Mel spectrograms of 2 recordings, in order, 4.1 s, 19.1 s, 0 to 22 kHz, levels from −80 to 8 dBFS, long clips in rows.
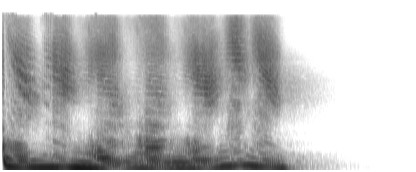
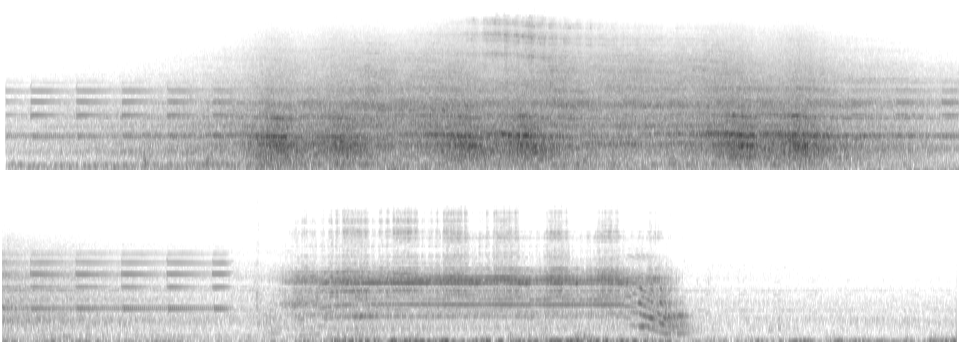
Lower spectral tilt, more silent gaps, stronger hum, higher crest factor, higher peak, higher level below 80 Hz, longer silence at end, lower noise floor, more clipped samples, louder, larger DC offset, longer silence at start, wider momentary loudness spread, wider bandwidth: about the same, -3.5 dB/octave vs -3.5 dB/octave; neither; neither; second, 12 dB vs 22 dB; first, 0 dBFS vs -10 dBFS; first, -14 dBFS vs -54 dBFS; first, 1.25 s vs 0.05 s; first, -81 dBFS vs -56 dBFS; neither; first, -13 LUFS vs -29 LUFS; neither; about the same, 0 s vs 0.05 s; second, 6 LU vs 19 LU; about the same, 17 kHz vs 16 kHz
